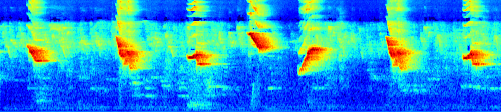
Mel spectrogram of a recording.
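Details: Red-cowled cardinal song of loud, downward-slurred whistled phrases repeated roughly every one and a half seconds, alternating higher and lower notes with faint echoing tails and no other clear sounds.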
